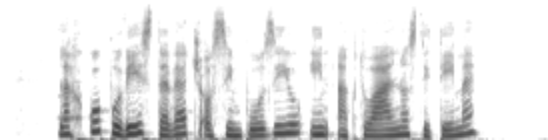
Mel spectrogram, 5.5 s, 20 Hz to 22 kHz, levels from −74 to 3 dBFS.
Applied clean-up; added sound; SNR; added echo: neural mask model DeepFilterNet 3.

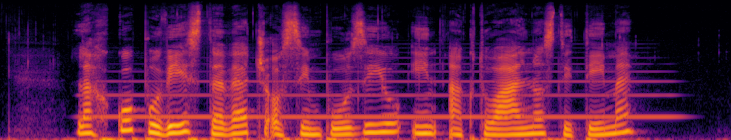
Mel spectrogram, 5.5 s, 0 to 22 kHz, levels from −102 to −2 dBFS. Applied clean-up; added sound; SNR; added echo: none; Wind instrument, woodwind instrument; 19 dB; none.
